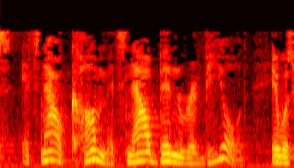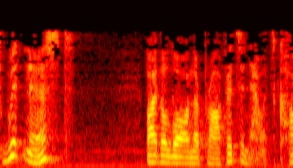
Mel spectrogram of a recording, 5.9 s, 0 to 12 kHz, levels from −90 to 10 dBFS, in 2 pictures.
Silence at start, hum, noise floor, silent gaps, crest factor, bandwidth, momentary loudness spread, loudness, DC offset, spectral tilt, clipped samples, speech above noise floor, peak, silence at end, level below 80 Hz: 0 s; none; -50 dBFS; none; 22 dB; 6.4 kHz; 9 LU; -22 LUFS; under 0.1%; -5 dB/octave; under 0.1%; 28 dB; -2 dBFS; 0 s; -52 dBFS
